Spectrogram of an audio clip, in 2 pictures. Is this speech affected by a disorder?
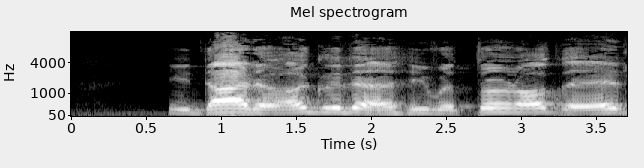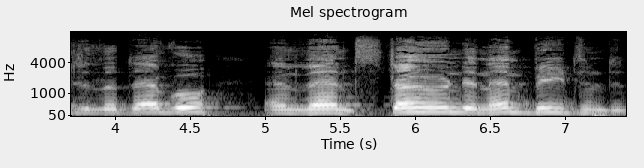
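Yes: cerebral palsy; delayed development.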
